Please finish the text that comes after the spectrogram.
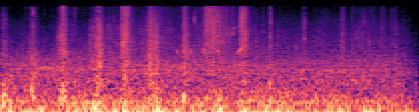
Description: Звуки включают крики, шум шагов и другие характерные для эму аудиоэффекты.
звук бегущего эму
